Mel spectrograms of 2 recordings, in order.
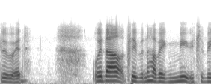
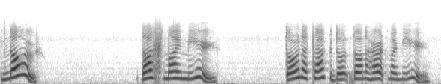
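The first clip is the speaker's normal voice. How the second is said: very high begging, "mew" stretched out; 10 semitones higher than usual. Retelling own reaction when mew is attacked: imitating own past pleading. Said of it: "I'm like".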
